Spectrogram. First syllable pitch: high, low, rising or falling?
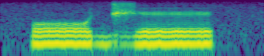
high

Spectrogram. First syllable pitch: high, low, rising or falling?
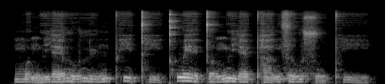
low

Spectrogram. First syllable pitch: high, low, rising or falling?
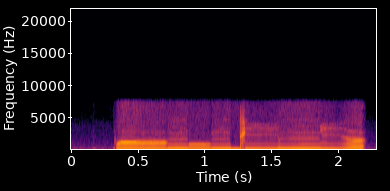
falling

